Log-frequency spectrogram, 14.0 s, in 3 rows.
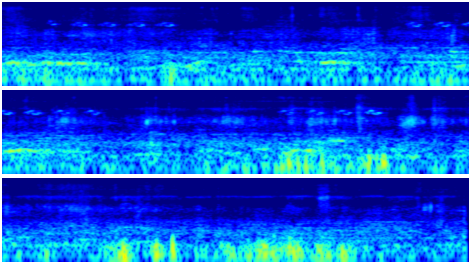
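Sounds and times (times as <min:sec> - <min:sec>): bird chirping: 0:00.1 - 0:02.2, 0:04.0 - 0:05.9, 0:07.4 - 0:08.8.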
